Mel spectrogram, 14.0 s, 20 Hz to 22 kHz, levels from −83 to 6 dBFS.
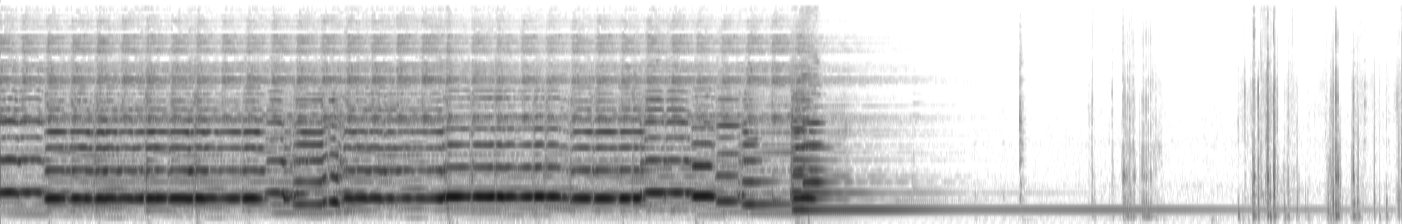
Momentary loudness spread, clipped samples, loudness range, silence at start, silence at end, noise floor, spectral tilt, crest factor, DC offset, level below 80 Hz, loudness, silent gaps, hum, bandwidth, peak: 9 LU; under 0.1%; 9 LU; 0 s; 4.95 s; -52 dBFS; -1.5 dB/octave; 12 dB; under 0.1%; -74 dBFS; -11 LUFS; none; none; 12 kHz; 0 dBFS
